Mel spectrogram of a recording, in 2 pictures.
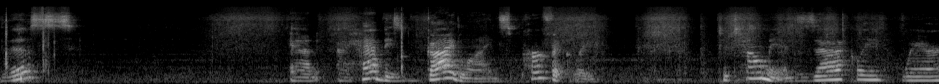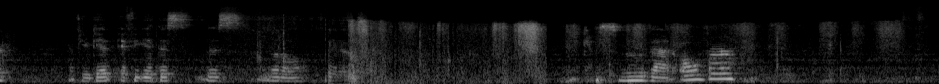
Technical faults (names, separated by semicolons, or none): call bitrate drop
